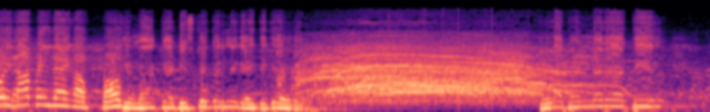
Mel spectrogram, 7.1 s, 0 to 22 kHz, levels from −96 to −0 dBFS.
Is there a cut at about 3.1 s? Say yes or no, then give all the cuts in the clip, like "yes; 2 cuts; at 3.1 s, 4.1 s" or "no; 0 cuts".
no; 1 cut; at 1.2 s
